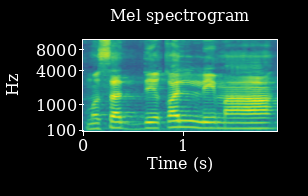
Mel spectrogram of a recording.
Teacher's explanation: تنوین کے بعد لام آیا ہے اور لام حروف یرملون میں سے ہے، تو یہاں پر صرف ادغام ہوگا، غنہ نہیں ہوگا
